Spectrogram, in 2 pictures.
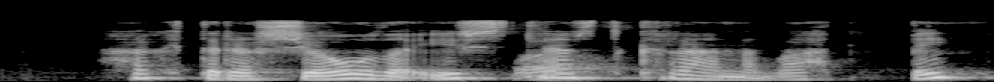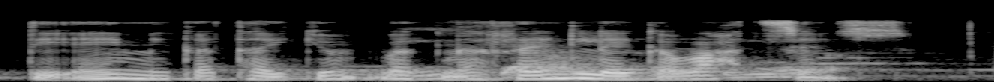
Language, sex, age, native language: Icelandic, female, 50-59, Icelandic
